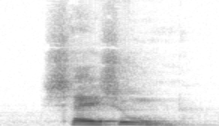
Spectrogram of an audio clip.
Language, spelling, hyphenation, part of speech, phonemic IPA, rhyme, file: Dutch, seizoen, sei‧zoen, noun, /sɛi̯ˈzun/, -un, Nl-seizoen.ogg
- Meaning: 1. a season, major part of the year 2. a season, term or period used for a certain activity or when something occurs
